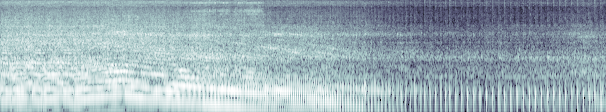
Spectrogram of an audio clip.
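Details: Yamaha Mio J fuel-injected scooter after fitting an injector borrowed from another bike: revs up and down cleanly without stumbling, then settles to an even, steady idle putter; difference felt immediately, normal revving.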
